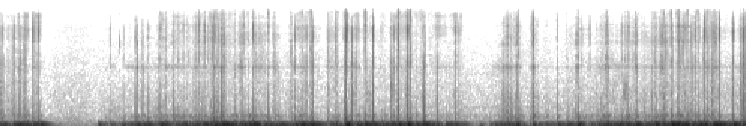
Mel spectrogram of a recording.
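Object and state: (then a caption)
Metal microphone mesh grille. Long acrylic nails scratch and tap the black metal mesh grille on top of a desktop USB condenser microphone's hollow head. The result is a deep, booming low thump and rumble with rapid, irregular taps and bright, crackly scratching ticks above it. The sound drops to near silence briefly around the first second and again just before the fifth.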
